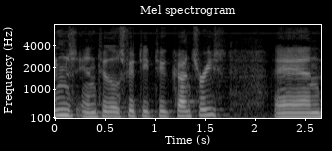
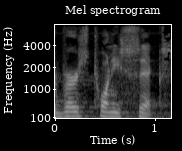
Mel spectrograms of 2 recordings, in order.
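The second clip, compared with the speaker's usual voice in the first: normal talking voice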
